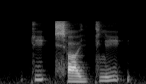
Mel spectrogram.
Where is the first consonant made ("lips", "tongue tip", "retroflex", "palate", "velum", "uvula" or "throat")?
velum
